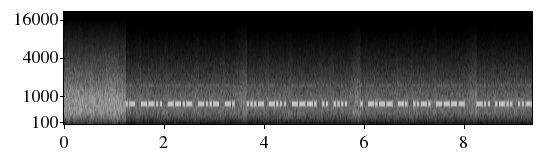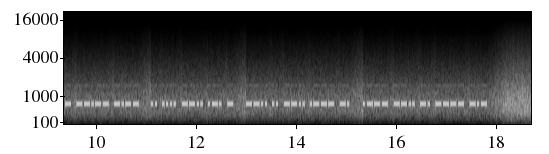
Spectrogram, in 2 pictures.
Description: Morse code (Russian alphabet), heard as a keyed tone, hand-sent with a paddle, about 32 wpm, 760 Hz, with radio static. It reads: АЗЩЬН ЖБЧИХ ЕЫНФШ ДЛЮЪЫ ИХЗРТ ЗИЗЙН ЙЗНШК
